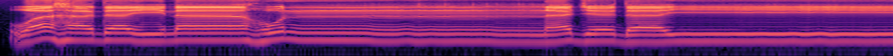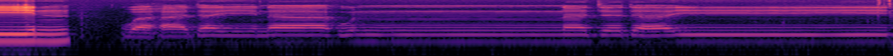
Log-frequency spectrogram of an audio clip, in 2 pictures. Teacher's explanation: nun yang bertasydid, maka gunnahnya dipanjangkan dengan gunnah yang paling sempurna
